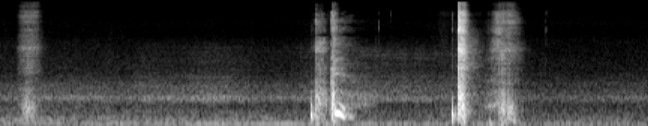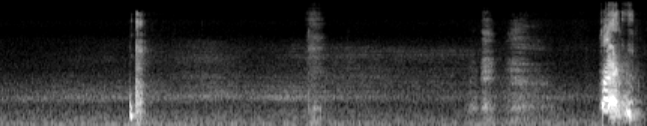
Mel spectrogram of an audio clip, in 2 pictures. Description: My allergies are so badd 😭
